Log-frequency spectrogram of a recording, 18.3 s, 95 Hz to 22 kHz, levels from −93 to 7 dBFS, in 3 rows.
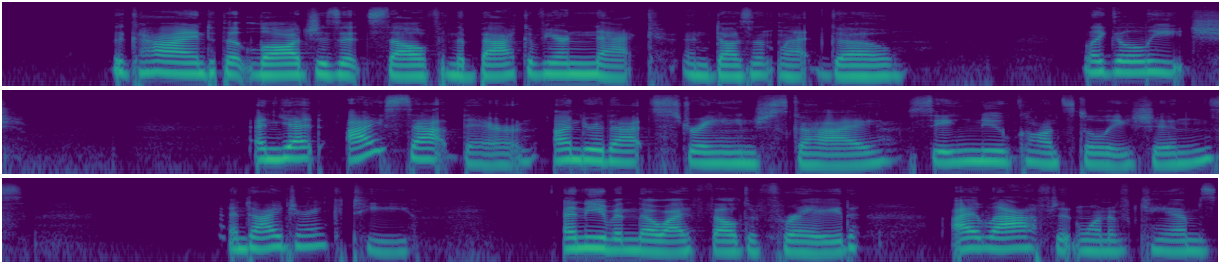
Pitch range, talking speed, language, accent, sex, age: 185-225 Hz, 150 wpm, English, American, female, 20-39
